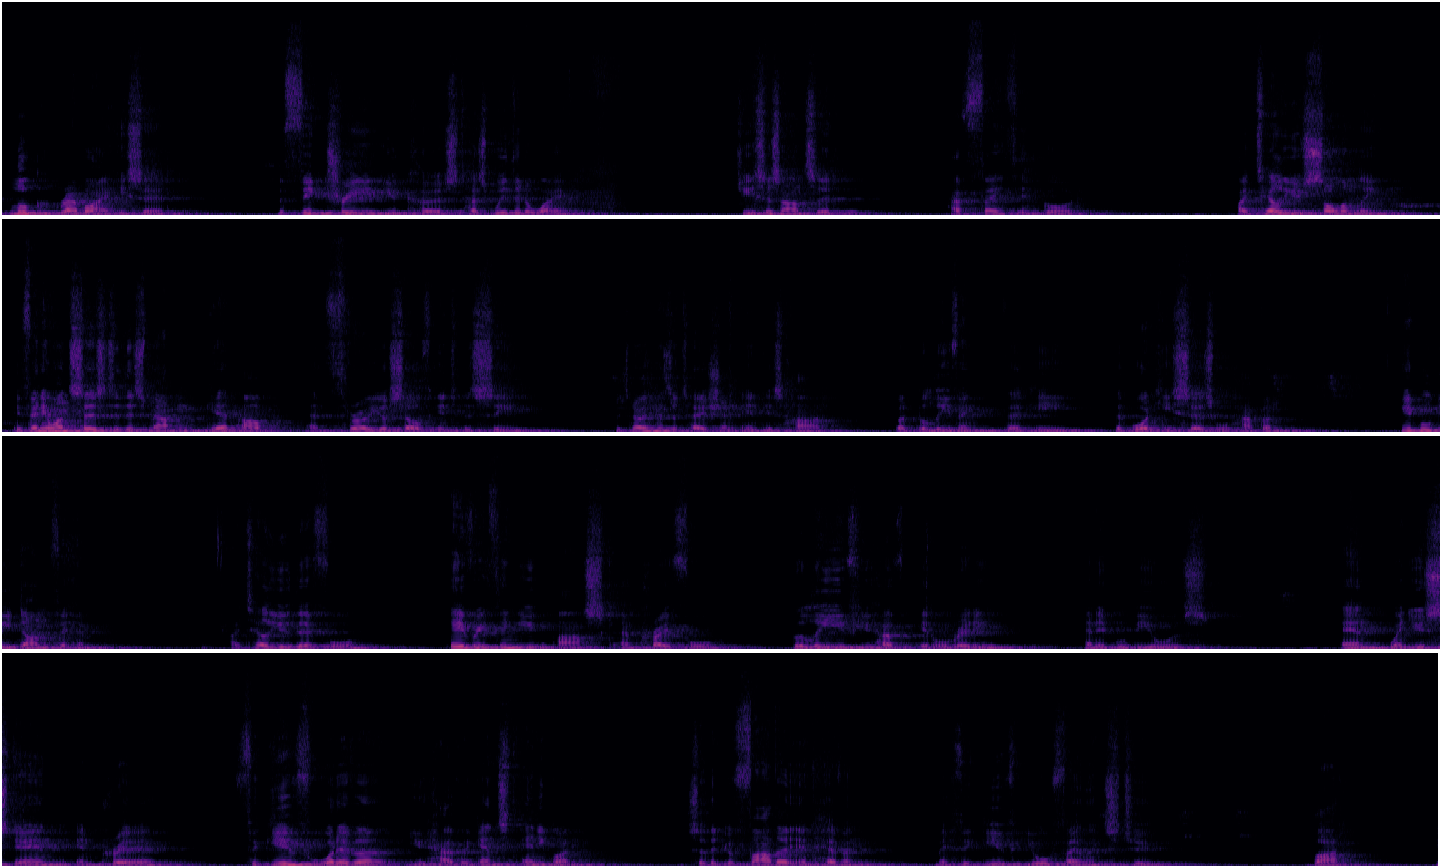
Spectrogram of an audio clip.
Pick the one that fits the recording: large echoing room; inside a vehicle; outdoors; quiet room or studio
large echoing room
